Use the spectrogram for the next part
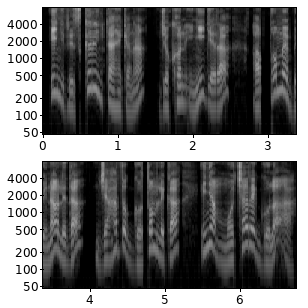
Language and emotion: Santali, happy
